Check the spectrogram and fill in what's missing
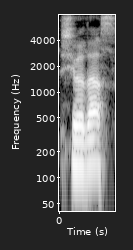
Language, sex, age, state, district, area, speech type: Malayalam, male, 45-60, Kerala, Palakkad, rural, spontaneous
